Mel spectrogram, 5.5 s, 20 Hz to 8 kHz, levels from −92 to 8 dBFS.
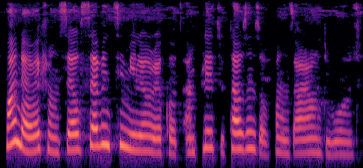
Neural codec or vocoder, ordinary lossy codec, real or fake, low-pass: none; none; real; none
